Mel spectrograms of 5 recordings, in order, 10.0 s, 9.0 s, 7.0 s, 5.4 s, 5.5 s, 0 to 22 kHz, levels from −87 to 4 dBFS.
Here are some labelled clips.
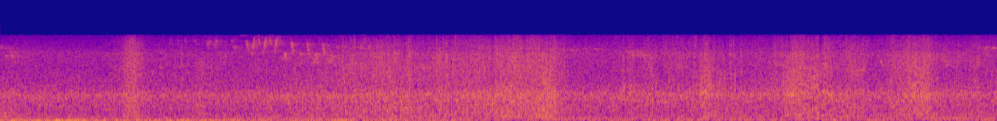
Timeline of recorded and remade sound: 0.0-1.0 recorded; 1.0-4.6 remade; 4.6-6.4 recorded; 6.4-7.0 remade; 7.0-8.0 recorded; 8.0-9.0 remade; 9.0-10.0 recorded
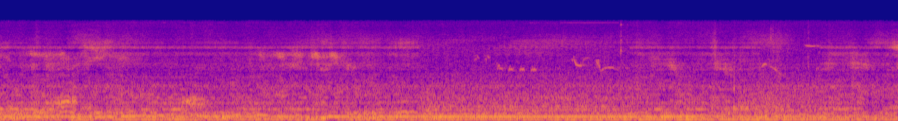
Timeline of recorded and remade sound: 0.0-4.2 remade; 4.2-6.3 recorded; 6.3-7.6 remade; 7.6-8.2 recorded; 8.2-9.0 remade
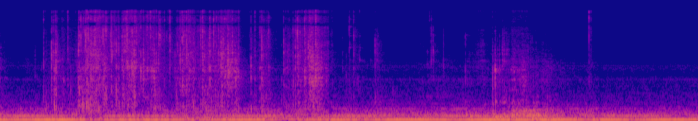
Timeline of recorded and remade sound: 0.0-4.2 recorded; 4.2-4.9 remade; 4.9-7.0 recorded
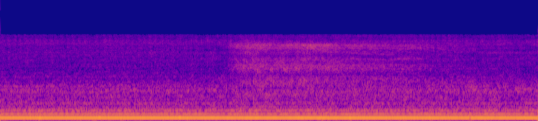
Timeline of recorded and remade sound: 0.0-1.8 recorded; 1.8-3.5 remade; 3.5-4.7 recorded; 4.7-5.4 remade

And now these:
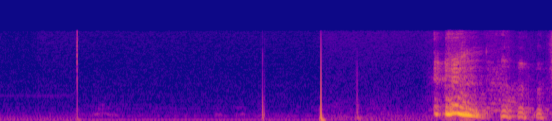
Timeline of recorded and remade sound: 0.0-5.5 recorded

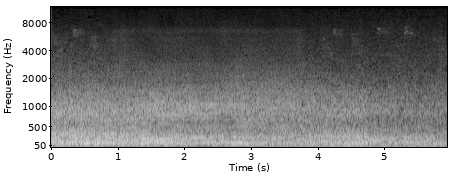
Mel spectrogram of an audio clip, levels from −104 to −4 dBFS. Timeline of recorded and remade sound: 0.0-0.8 recorded; 0.8-3.8 remade; 3.8-6.0 recorded

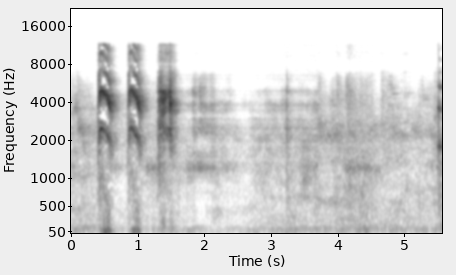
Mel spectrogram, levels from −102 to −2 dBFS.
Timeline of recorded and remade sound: 0.0-1.3 recorded; 1.3-3.7 remade; 3.7-5.6 recorded

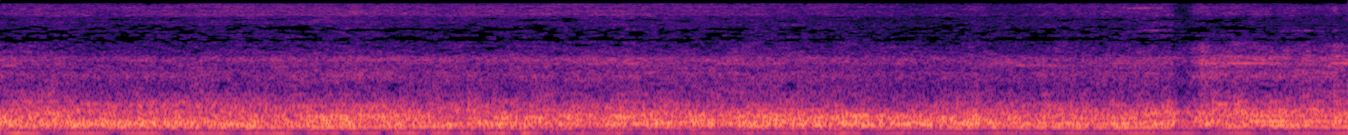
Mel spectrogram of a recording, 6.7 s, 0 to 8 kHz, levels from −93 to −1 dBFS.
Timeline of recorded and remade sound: 0.0-1.4 recorded; 1.4-5.4 remade; 5.4-6.7 recorded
